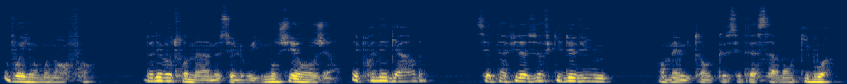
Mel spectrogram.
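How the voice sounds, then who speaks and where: A man voicing a gracious young princess who speaks kindly but with gentle command. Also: medium pitch, lively intonation, normal speed, breathy edge. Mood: gracious, lively.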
